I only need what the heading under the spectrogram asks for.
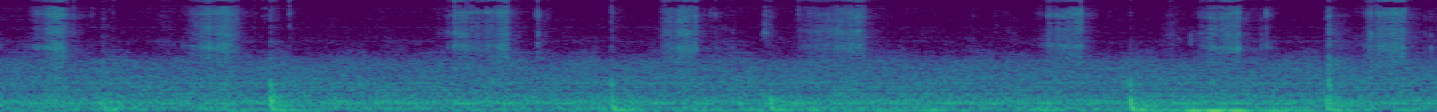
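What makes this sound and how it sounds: A hand-sized, solid packed block of orange kinetic sand, held in the hand and steadied by fingers with long dark-painted nails, is sliced and scraped with a metal craft knife blade. Quiet, gritty scraping and soft crumbly rasps are broken by a few sharper blade ticks, with brief bursts of bright hiss over a low rumble.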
